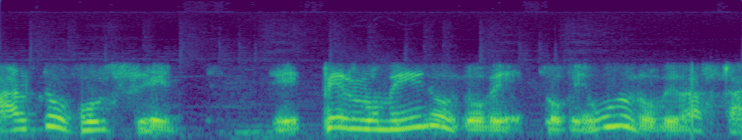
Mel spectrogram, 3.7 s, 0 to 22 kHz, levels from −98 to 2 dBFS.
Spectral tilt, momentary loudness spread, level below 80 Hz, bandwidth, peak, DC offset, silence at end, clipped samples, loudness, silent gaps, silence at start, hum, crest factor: -7.5 dB/octave; 7 LU; -60 dBFS; 4.7 kHz; -4 dBFS; under 0.1%; 0 s; under 0.1%; -21 LUFS; none; 0 s; none; 16 dB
